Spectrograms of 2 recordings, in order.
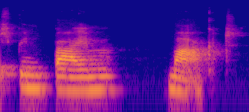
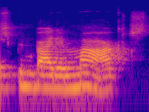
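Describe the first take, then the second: First: Bei and dem are merged into one syllable. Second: Bei and dem are said as two full words. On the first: The speaker calls it right. "they would say" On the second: The speaker calls it wrong. "they would usually not say"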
